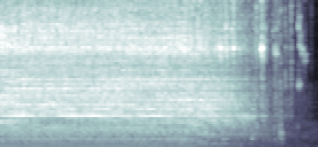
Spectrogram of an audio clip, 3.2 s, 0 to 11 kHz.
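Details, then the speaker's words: 2002 Subaru Forester with front-end noise, alternator belt slackened: a steady high whir and squeal persists over the engine, so alternator pulleys are ruled out; owner suspects a worn idler/tensioner pulley bearing on the AC compressor belt. "So you see the sound is still there. So these weren't rotating, so it's obviously not those two."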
